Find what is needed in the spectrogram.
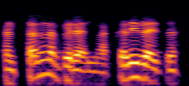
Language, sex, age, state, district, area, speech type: Marathi, male, 18-30, Maharashtra, Wardha, rural, conversation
